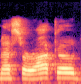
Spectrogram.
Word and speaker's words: Mesoraco: anything but the Cincinnati Reds catcher today Devin mesoraco Devin mes I don't know how you pronounce his last nameco you just said it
